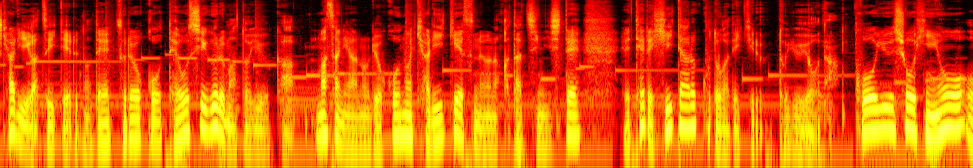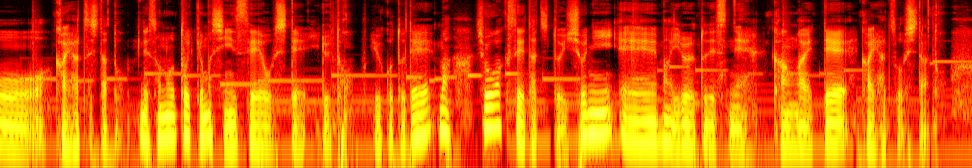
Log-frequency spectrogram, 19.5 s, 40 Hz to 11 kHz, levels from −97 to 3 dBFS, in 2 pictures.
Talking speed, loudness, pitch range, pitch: 390 characters per minute, -22 LUFS, 80-120 Hz, 100 Hz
